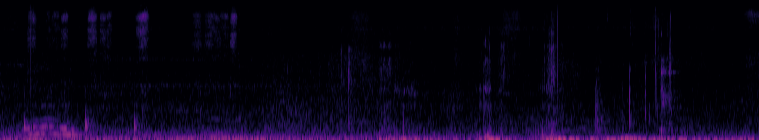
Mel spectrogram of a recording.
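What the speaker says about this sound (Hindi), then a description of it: "इधर लिखते हैं।" Chalk or marker scratching on a board during a physics lecture, a series of short irregular strokes and taps, fairly faint, with a lecturer's voice heard intermittently.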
